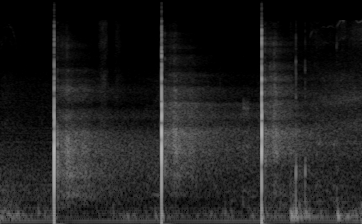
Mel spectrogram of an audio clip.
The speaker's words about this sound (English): Jesus goes like slow clap.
